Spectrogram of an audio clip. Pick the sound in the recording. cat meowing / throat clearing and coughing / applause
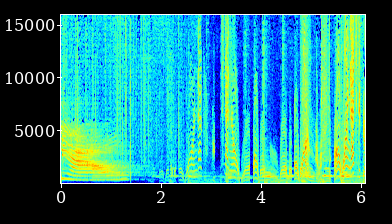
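cat meowing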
